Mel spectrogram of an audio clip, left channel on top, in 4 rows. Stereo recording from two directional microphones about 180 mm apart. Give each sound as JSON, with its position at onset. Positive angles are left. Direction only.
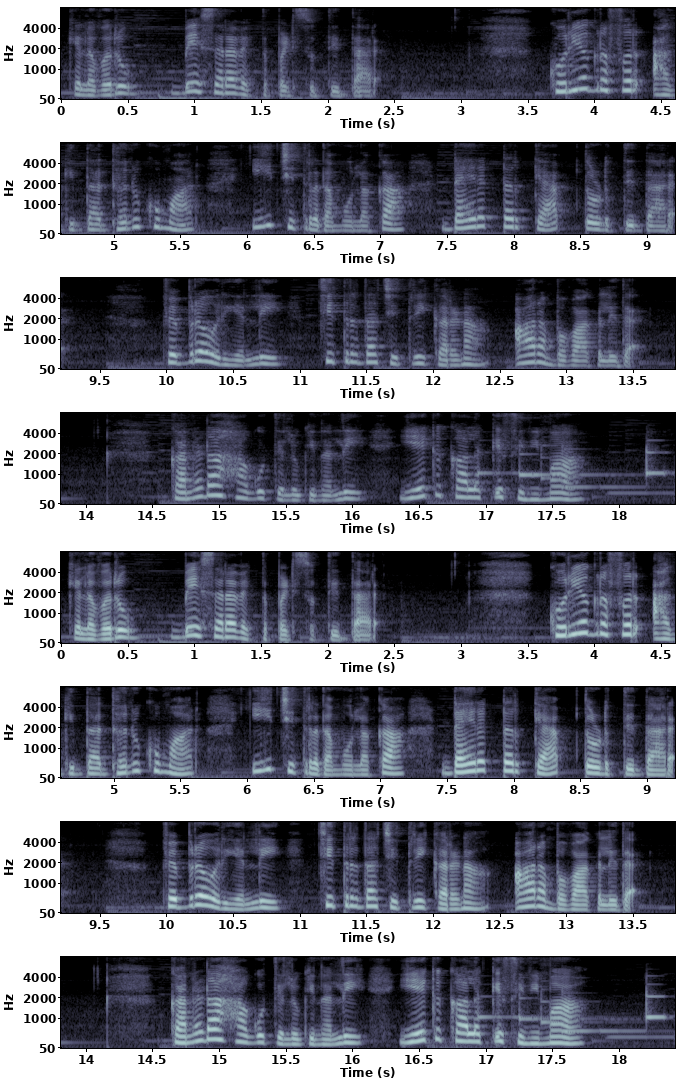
{"t": 0.0, "sound": "a woman's voice", "side_deg": -30}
